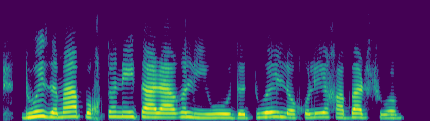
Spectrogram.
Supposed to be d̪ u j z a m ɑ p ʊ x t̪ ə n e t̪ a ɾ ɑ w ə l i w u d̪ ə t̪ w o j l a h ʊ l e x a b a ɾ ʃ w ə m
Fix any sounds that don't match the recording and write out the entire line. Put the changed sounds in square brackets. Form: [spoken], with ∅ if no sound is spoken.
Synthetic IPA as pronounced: d̪ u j z a m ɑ p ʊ x t̪ ə n e t̪ a ɾ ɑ [ɣ] ə l i w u d̪ ə [d̪] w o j l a [x] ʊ l e x a b a ɾ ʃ w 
